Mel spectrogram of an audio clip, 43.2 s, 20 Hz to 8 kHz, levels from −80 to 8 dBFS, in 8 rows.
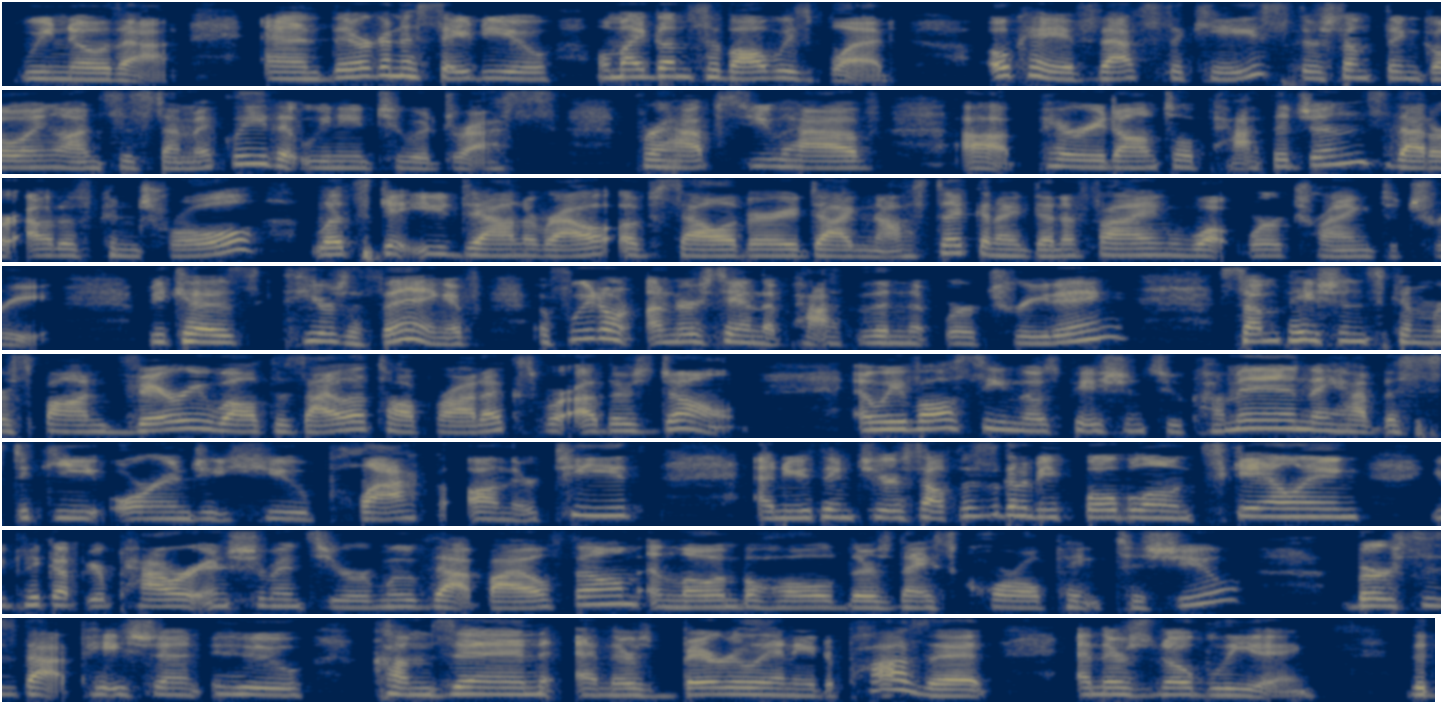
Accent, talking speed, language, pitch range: American, 210 wpm, English, 180-230 Hz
